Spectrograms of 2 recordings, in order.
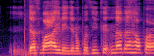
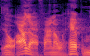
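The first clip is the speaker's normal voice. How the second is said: determined Nancy; 10 semitones lower than usual. Retold or imitated. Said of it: "Nancy is like".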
